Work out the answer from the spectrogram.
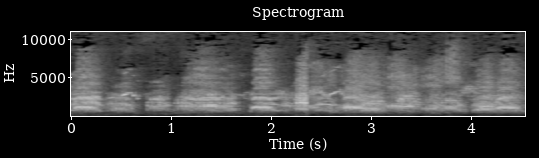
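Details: At a lake near Khichan in the Thar Desert of Rajasthan, India, thousands of wintering demoiselle cranes (koonj) give grating, rattling trumpet calls in long overlapping bursts with brief gaps between them.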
